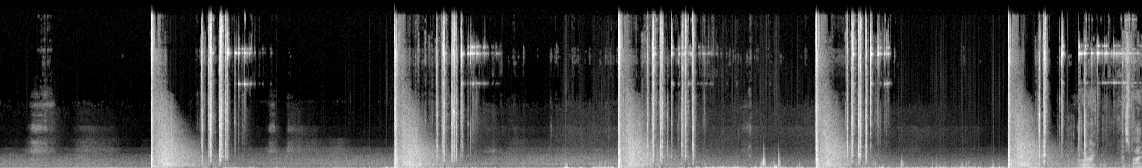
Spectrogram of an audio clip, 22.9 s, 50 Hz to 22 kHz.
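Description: A Ruger Mini 14 rifle in 5.56 fires five sharp, loud shots spaced a few seconds apart, each crack trailing off into outdoor echo over steady background noise.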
